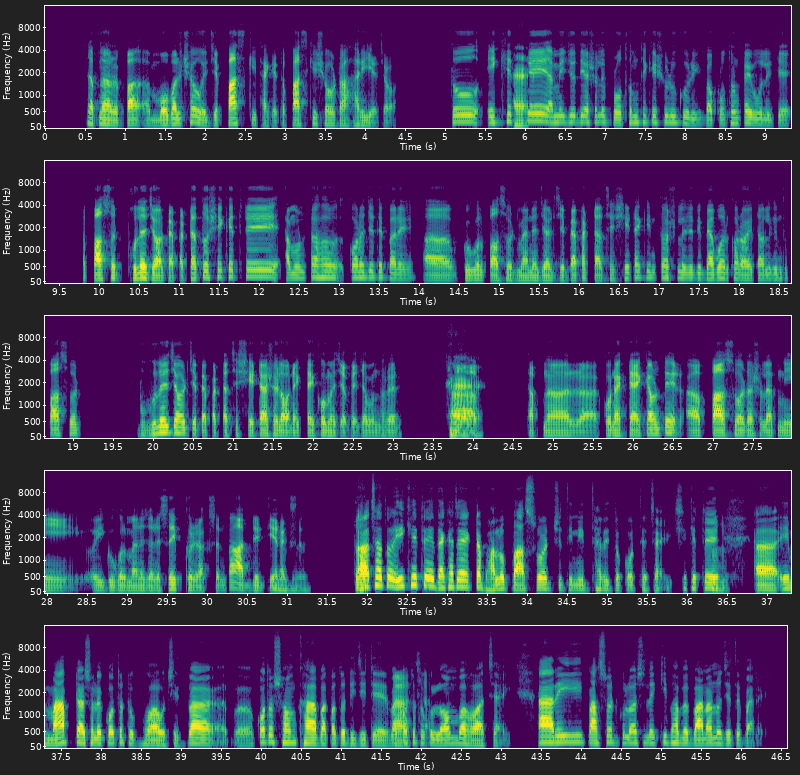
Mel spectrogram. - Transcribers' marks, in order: none
- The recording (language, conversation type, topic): Bengali, podcast, পাসওয়ার্ড ও অনলাইন নিরাপত্তা বজায় রাখতে কী কী টিপস অনুসরণ করা উচিত?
